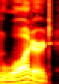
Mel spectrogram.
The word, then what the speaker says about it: watered: No inglês americano, o T em wateredra aquele flap te, um som rápido, quase um d, sabe?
